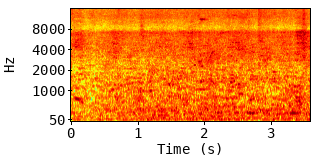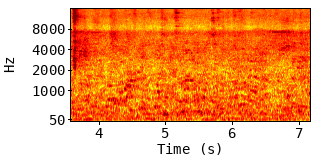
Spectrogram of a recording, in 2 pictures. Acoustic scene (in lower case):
restaurant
